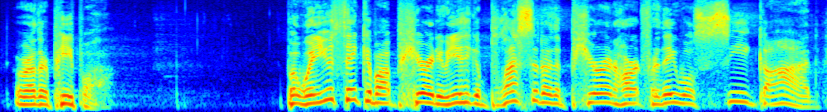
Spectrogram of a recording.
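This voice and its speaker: High-voiced man preaching a sermon. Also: a bit bright. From Southern California. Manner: conversational, with slow emphatic scripture reading. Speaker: pastor.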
